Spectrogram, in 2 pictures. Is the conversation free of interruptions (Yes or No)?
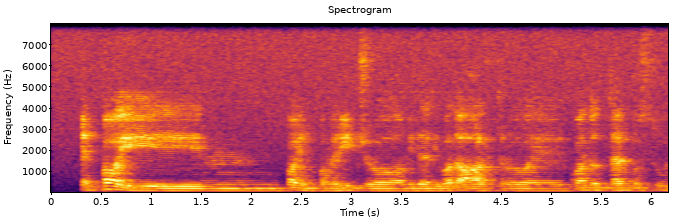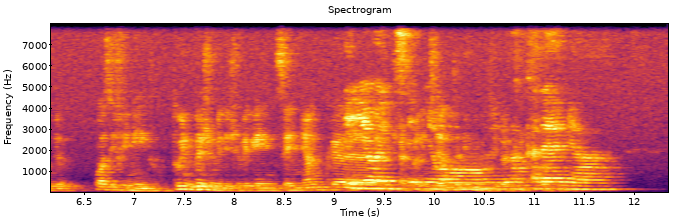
No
